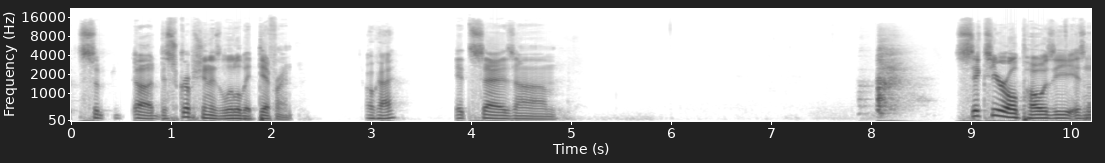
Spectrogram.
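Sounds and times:
speech: 0.1s - 2.3s, 3.0s - 5.0s, 8.9s - 10.1s
sneeze: 7.9s - 8.7s.

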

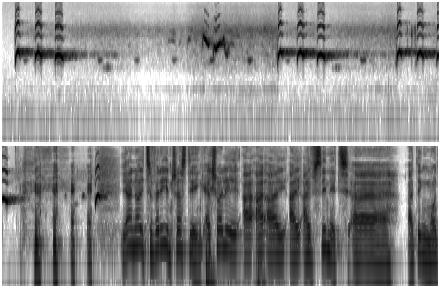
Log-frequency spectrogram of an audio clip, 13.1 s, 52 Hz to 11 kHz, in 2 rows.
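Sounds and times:
red-chested cuckoo calling a ringing three-note phrase: 0.0s - 8.3s
brief warbling bird sound: 0.2s - 1.8s, 2.5s - 6.8s
laughter: 6.8s - 8.3s
speech: 7.0s - 13.0s.

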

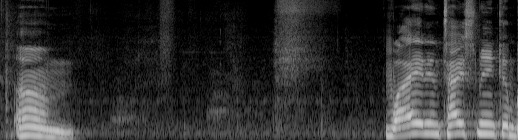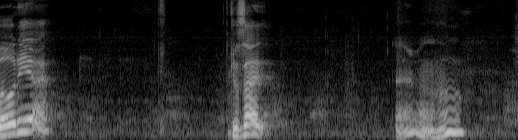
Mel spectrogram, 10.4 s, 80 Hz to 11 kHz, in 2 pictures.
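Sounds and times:
soft hiss of noise: 0.0s - 10.3s
speech: 0.1s - 0.9s, 3.9s - 5.8s, 7.5s - 8.0s, 9.1s - 9.6s
dog barking: 1.1s - 1.4s, 2.0s - 2.4s, 5.6s - 9.0s, 9.9s - 10.3s.

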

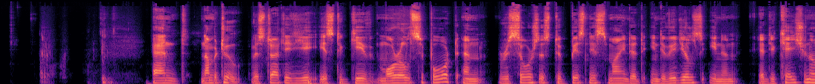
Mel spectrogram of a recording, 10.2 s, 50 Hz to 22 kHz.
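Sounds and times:
person sipping hot black tea: 0.5s - 1.6s
swallow: 0.5s - 1.8s
speech: 1.9s - 10.1s.

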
